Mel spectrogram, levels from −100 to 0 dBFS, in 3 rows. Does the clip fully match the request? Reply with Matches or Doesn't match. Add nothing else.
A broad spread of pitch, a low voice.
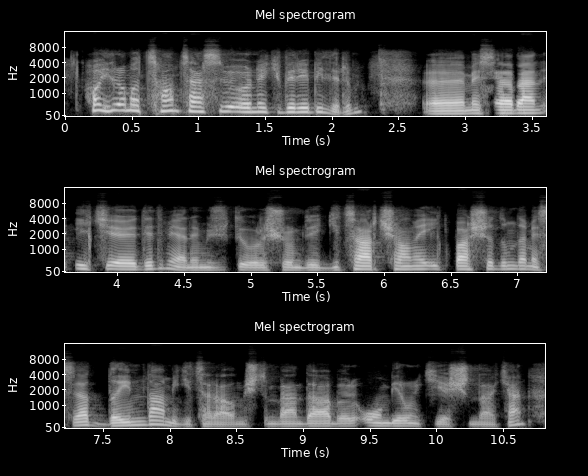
Matches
